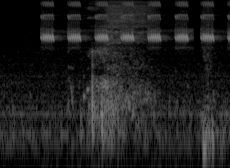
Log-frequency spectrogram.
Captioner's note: awkward cricket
